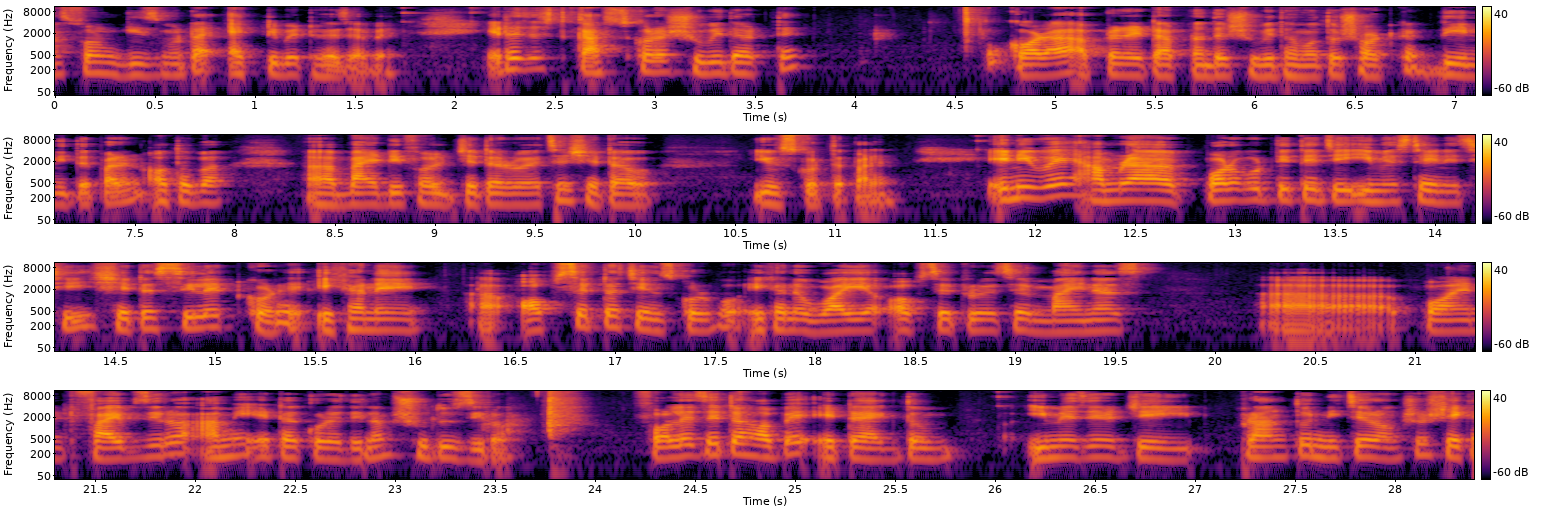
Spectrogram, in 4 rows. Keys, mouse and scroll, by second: 3.1-3.5 scroll up 2, 11.6-15.9 shift+middle drag, 22.5-24.9 drag, 24.9-26.2 middle drag, 26.2-28.3 scroll down 2.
